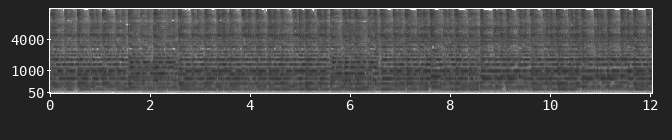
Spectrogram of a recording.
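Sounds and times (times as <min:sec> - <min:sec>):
strumstick strummed: 0:00.0 - 0:12.0.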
